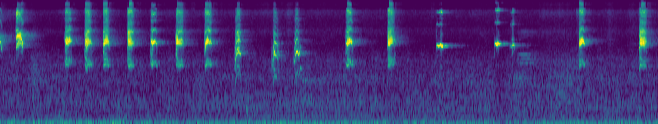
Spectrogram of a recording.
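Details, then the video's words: Caged olive-backed sunbird put out in the morning dew, singing with an imitated embroidery-machine sound in a 'cerrr' style. Regular high, clipped ticks repeat about every third of a second, then give way to a few thin whistled notes. "KONIN KELUAR ISIAN MESIN BORDIR, CERRR SAAT DI EMBUNKAN PAGI HARI"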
